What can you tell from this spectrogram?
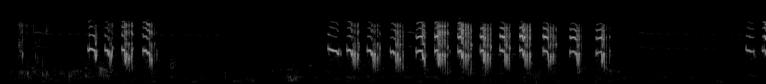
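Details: Squirrel calling in a steady chatter, a short run of four harsh chirps, a pause, then a long even series of about a dozen raspy notes at roughly three per second, with a faint hum behind.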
